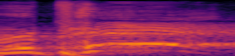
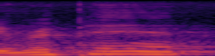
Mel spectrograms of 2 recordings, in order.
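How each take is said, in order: First: The word is yelled loudly. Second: The word is said quietly and passively.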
